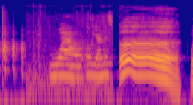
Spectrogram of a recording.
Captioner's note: cackles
